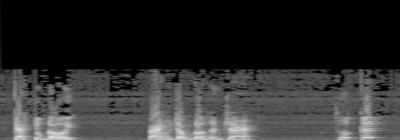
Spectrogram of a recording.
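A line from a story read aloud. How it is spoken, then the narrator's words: Loud commanding shout. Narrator (Vietnamese): Đại đội trưởng Hiền Lương hét lớn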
